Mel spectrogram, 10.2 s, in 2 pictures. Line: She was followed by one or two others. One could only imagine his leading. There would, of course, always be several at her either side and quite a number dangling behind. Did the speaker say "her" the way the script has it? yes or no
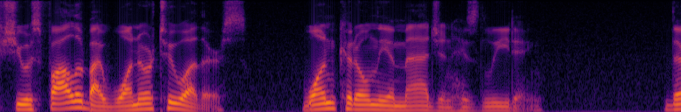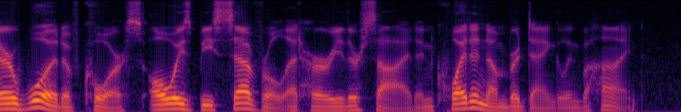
yes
